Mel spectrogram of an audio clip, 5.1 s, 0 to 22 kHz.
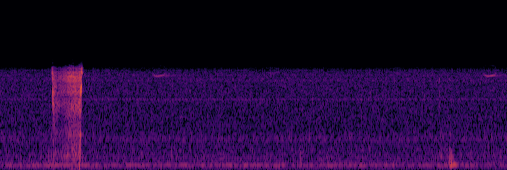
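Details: Young tawny owl at a window in Estonia, 8 May 2016. It gives one short, hoarse, hissing screech, then a soft thump follows in a quiet setting.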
